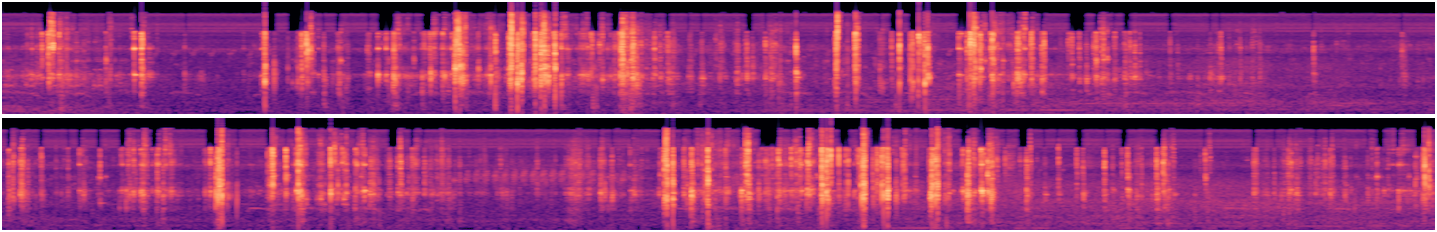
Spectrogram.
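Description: Wire bird cage clinking and rattling as a caged spotted dove moves about in it: irregular bursts of sharp clicks and metallic clatter, separated by quieter gaps.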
